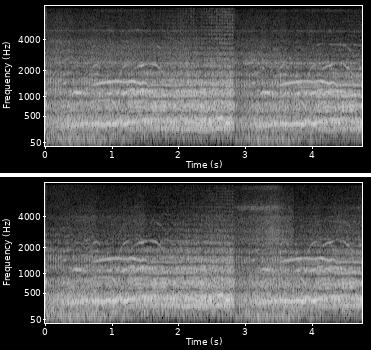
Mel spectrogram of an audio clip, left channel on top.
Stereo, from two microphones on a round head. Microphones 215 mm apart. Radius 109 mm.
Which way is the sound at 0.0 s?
55° left (ahead or behind).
